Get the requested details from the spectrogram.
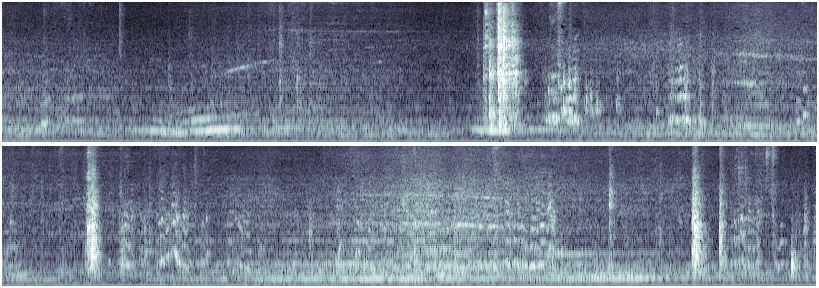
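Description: Glass panes clink and knock against each other.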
